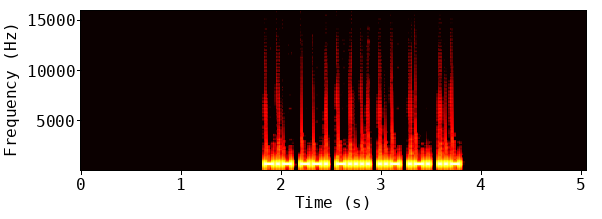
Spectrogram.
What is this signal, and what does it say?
Morse code, heard as a keyed tone, about 40 wpm, 700 Hz. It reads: KG6URU
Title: USA Call Signs - 6 Characters - 40wpm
